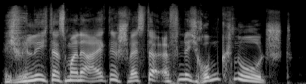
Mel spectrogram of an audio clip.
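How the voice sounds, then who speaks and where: A man voicing a jealous, hot-headed teenage boy who shouts indignantly. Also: high-pitched, very animated, takes it slowly, dry recording, clean studio sound, voice pushed up, full character voice. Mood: angry.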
